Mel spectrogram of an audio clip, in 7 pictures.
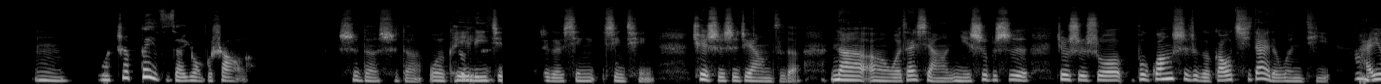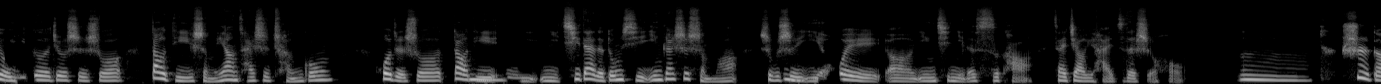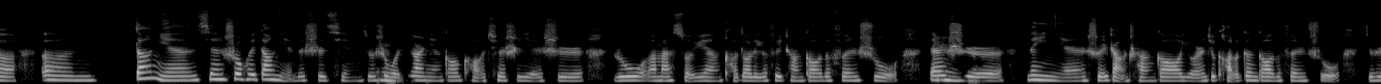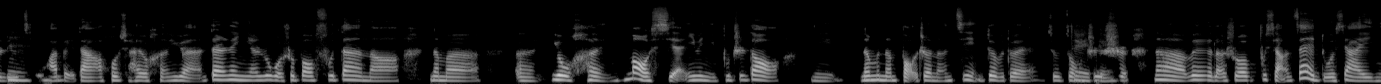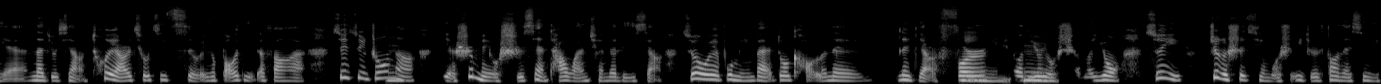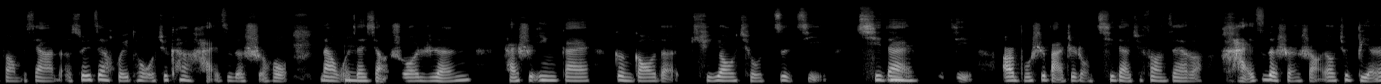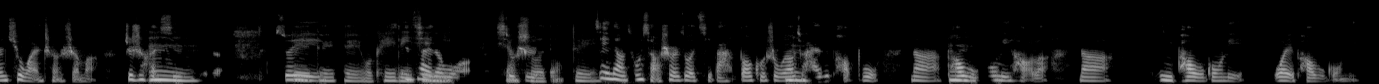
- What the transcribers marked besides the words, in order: sniff; sniff
- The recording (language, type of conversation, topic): Chinese, podcast, 你如何看待父母对孩子的高期待？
